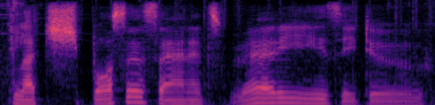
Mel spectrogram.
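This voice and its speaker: A man's voice: medium pitch, slow pace, a bit bright, slight background noise. A man giving casual playthrough commentary, with video game music behind him. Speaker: game streamer.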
